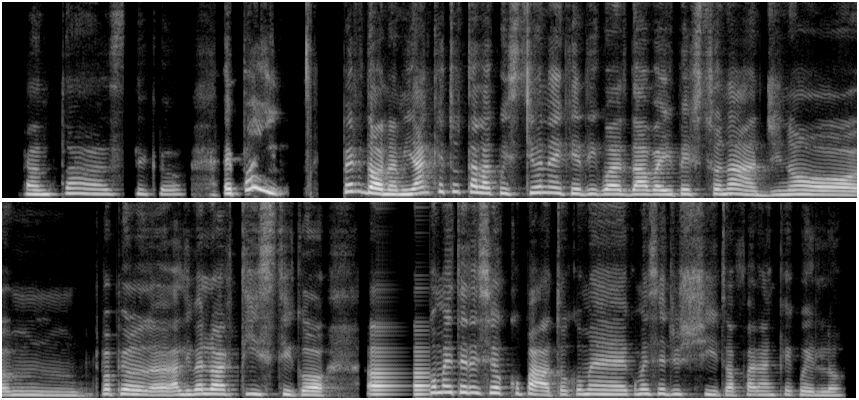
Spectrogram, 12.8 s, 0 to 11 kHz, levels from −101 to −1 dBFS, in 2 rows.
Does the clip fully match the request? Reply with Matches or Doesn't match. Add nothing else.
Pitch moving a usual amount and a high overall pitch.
Matches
